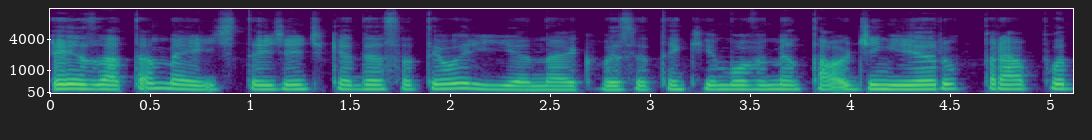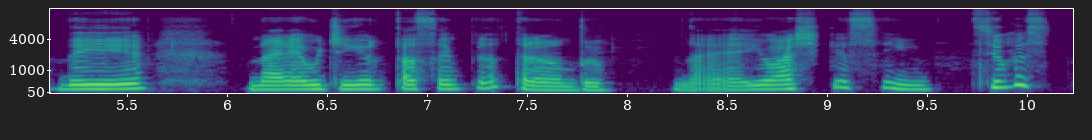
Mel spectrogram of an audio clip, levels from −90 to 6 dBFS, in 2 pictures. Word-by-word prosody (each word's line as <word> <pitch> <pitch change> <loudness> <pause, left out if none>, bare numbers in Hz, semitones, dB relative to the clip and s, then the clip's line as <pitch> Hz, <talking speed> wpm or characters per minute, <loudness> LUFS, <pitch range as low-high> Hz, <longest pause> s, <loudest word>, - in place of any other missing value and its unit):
exatamente 195 -1 +2
tem 180 -1 0
gente 190 +1 -2
que 190 - -3
é - - -1
dessa 190 0 -2
teoria, 190 -4 0
né. 165 0 -1
Que - - -20
você 165 +1 -2
tem 180 +2 -4
que 185 - -4
movimentar 185 +1 -1
o - - +2
dinheiro 190 +2 +2
para 195 -2 +1
poder, 195 +1 +4 0.5
né, 175 +1 +3
o 190 - +4
dinheiro 185 +1 +1
estar 190 0 +1
sempre 200 +4 -2
entrando, 155 - -1 0.3
né, 160 - -4
e 180 - 0
eu 190 - +3
acho 200 +2 0
que 275 - -7
assim, 215 -8 -3 0.2
se 265 - -1
você 355 +3 0
190 Hz, 180 wpm, -22 LUFS, 180-200 Hz, 0.5 s, poder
